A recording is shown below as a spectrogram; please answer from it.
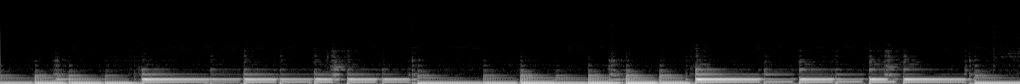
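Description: Unaccompanied electric bass strung with flatwound strings, playing repeated short plucked B-flat notes, a few a second, on the low E string. Twice it moves up to the same note an octave higher on the D string for a couple of seconds.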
